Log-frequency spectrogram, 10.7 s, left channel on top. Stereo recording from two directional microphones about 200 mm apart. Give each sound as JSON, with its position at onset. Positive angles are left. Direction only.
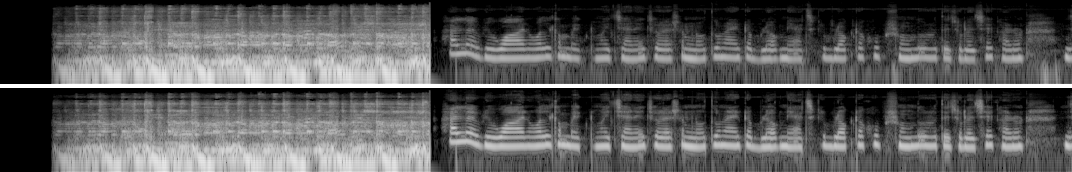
{"t": 0.7, "sound": "music", "side_deg": 30}
{"t": 2.3, "sound": "music", "side_deg": 25}
{"t": 3.2, "sound": "music", "side_deg": 35}
{"t": 4.4, "sound": "speech", "side_deg": -35}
